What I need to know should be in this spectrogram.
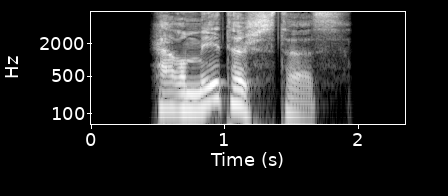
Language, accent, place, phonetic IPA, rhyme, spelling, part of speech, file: German, Germany, Berlin, [hɛʁˈmeːtɪʃstəs], -eːtɪʃstəs, hermetischstes, adjective, De-hermetischstes.ogg
- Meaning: strong/mixed nominative/accusative neuter singular superlative degree of hermetisch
